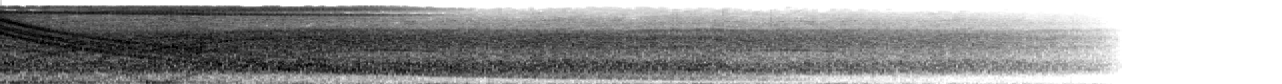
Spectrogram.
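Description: Synthesized downward noise sweep from an electronic outro jingle: a hissing whoosh with tones gliding steadily down in pitch, fading out and cutting off sharply about five and a half seconds in.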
